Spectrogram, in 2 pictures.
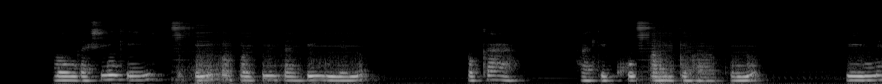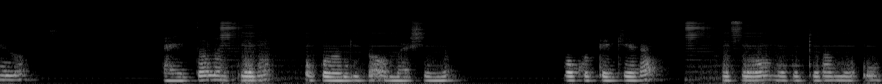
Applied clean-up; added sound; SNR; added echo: neural separator model SepFormer DNS4.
